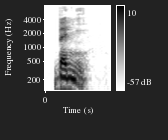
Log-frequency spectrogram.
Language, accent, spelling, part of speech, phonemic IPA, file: French, France, bannie, verb, /ba.ni/, LL-Q150 (fra)-bannie.wav
- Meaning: feminine singular of banni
